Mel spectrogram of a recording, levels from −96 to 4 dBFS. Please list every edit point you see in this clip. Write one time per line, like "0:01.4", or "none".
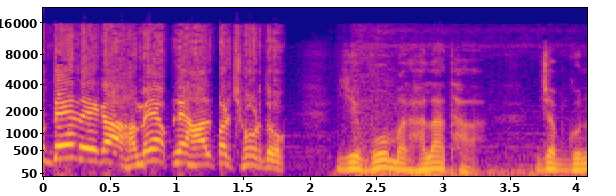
0:01.9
